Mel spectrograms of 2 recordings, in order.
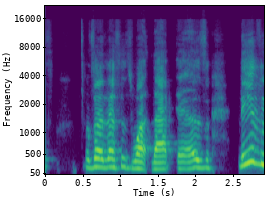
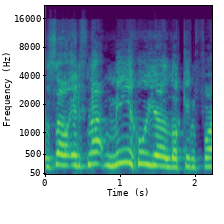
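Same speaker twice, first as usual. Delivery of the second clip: ordinary delivery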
